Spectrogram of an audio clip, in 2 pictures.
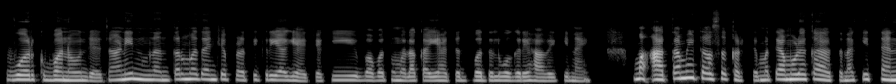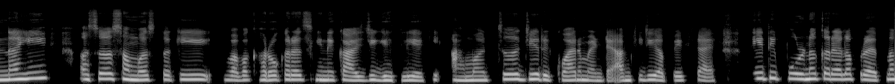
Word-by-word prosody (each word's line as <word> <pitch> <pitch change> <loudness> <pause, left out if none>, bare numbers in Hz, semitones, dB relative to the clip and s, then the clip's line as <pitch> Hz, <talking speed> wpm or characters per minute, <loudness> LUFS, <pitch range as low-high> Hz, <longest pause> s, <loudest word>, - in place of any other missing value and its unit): Work 220 -1 +1
बनवून 195 -2 +1
द्यायचा 170 +2 -7
आणि 225 +4 +3
नंतर 215 -2 +1
मग 245 0 +3
त्यांच्या 230 0 -2
प्रतिक्रिया 205 0 -4
घ्यायच्या 170 -3 -5
की, 200 +2 -4
"बाबा, 185 0 -4
तुम्हाला 180 -2 -3
काही 180 0 -3
ह्याच्यात 180 0 -5
बदल 185 0 -2
वगैरे 180 -1 -2
हवे 165 -1 -3
की 175 - -8
नाही." 170 +1 -7 0.4
मग 265 +2 +3
आता 225 +5 +1
मी 300 +2 +5
तसं 255 0 -1
करते. 190 -2 -6
मग 200 +2 -1
त्यामुळे 235 0 +4
काय 230 -3 0
होतं 185 -2 -5
ना 185 - -2
की 235 - -1
त्यांनाही 235 +7 +4 0.4
असं 255 +2 +2
समजतं 215 -2 +3
की 225 -1 +1 0.2
बाबा 200 0 0
खरोखरच 210 +2 0
हिने 200 -1 +3
काळजी 190 -1 +1
घेतली 190 0 +1
आहे 180 - 0
की 210 - -8 0.2
आमचं 195 +6 +2
जे 240 0 +4
रिक्वायरमेंट 195 -2 0
आहे - - -4
आमची 190 +4 -1
जी 215 +1 +2
अपेक्षा 190 +1 -4
आहे 170 -1 -4 0.4
ते 275 - +1
ती 295 - +3
पूर्ण 250 -1 +4
करायला 240 -1 +2
प्रयत्न 215 +1 +1
205 Hz, 180 wpm, -23 LUFS, 185-230 Hz, 0.4 s, मी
